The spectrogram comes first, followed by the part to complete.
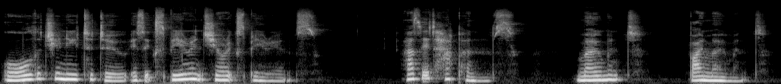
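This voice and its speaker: A woman teaches mindfulness through a guided body scan. Her voice is soft-edged and mellow, with a husky, breathy grain. She delivers each phrase gently and with measured care, letting the endings fall away softly. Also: medium pitch.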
